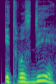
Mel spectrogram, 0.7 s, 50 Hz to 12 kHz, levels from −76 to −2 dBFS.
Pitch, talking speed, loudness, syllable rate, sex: 155 Hz, 255 wpm, -16 LUFS, 5.1 syllables/s, male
